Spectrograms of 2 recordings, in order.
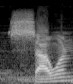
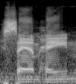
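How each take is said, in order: First: It is said with a W in the middle. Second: It is said with an H in the middle. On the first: The speaker calls it right. "that's the most correct pronunciation that I could guess" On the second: The speaker calls it wrong. "what I was previously calling Sam Hain, because I'm American and we're silly like that"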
